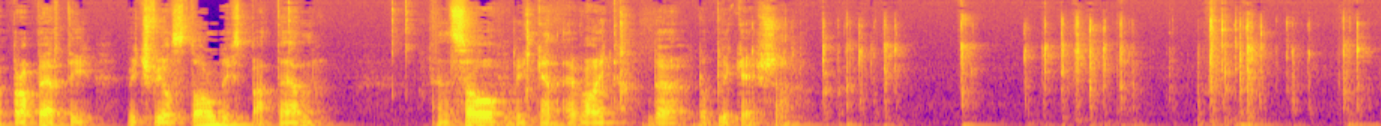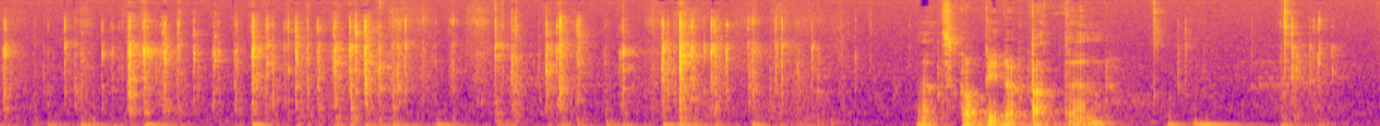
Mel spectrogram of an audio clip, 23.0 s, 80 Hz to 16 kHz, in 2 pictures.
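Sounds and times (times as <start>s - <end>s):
typing on computer keyboard: 6.8s - 18.4s, 22.1s - 22.7s.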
